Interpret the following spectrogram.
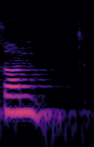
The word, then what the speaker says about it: Hugleikur: a trick to it my name hon sounds exactly like the chorus to the song Who Let the Dogs Out so you can imagine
